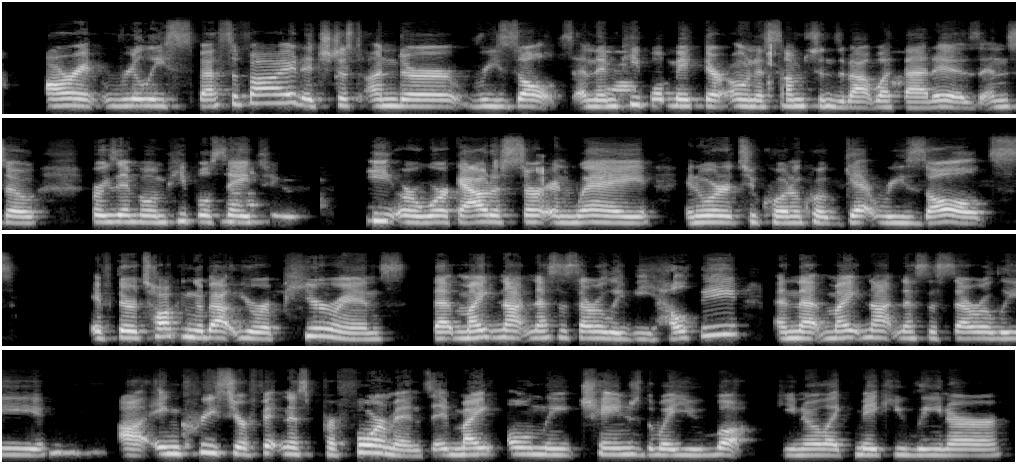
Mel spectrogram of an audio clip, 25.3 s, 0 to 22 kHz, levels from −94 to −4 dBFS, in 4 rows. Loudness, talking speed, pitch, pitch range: -23 LUFS, 180 wpm, 200 Hz, 190-215 Hz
